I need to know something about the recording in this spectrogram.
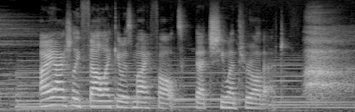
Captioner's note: none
